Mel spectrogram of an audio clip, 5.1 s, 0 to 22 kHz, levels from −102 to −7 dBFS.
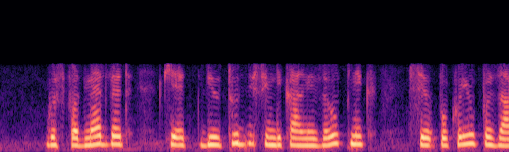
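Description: Throughout, the speech sounds band-limited, with nothing above 4 kHz, and plainly rough and slightly synthetic. That is the G.729 codec, which rebuilds speech from a vocal-tract filter, pitch predictor and sparse pulses, a character that fits its 8 kbit/s G.729A form.

From 2.44 to 2.54 s, just before "sindikalni zaupnik", and again from 4.28 to 4.34 s, right after "sindikalni zaupnik", the speech briefly smears into a fading buzzy tone or coloured noise. This is VoIP packet loss concealed by the speech codec: about 30 ms of audio, which fits one lost packet each time, went missing. The decoder stretched its last frame and faded it, and the sound stays weakened until it rebuilds.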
